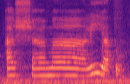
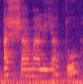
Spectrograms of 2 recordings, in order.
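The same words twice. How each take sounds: First: The vowel after the m is long. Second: The vowel after the m is short. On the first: The speaker calls it right. "tapi yang benar asyamaliyatu. Jadi mimnya dipanjangkan" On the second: The speaker calls it wrong. "bukan asyamaliyatu"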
